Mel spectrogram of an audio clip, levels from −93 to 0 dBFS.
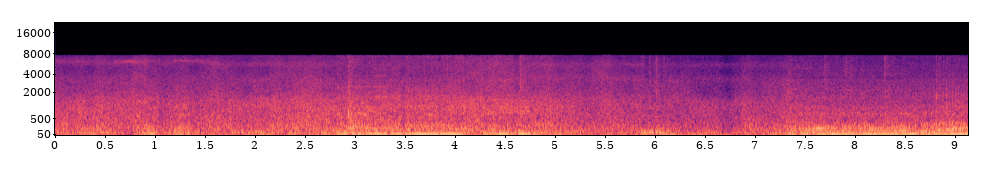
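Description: The sender's voice detector most likely kept switching transmission on and off, causing sound chopped by the voice detector from 0.0 to 2.82 s, 3.32 to 3.50 s, 3.84 to 5.86 s and 6.14 to 7.44 s. About 2.6 s, 80 ms, 1.4 s and 1.2 s of the sound were swapped for comfort noise, so it comes out choppy.

At 8.64 s the detector likely mistook a quiet moment for background and stopped sending. This is sound dropped by the voice detector: about 20 ms gives way to steady comfort noise before the sound returns. Nothing above 8 kHz comes through the call codec.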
